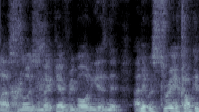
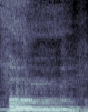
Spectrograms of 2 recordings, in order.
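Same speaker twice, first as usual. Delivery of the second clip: booming; 2 semitones higher, 8 dB louder than usual. Shown as a demonstration. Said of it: "what noise might a volcano make".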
